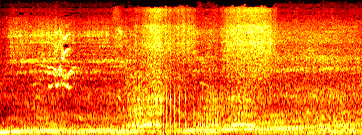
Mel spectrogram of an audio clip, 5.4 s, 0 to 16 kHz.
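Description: Chevrolet Camaro ZL1's supercharged V8 revving up from idle for a burnout attempt, its note stepping up and then climbing slowly. A rush of noise runs through the middle for about two seconds as the rear tyres spin.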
